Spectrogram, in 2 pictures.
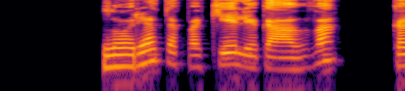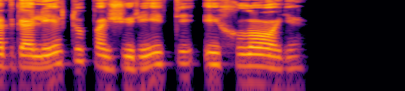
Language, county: Lithuanian, Tauragė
